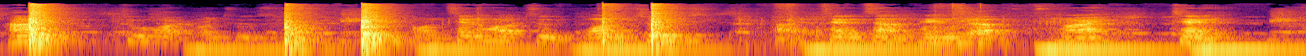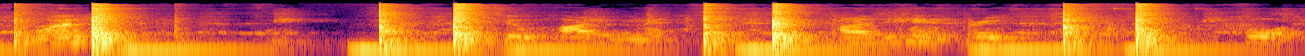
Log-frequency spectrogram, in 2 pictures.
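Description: Male boxing trainer, higher-set voice, terse encouraging calls over glove hits, recorded at a distance in a gym. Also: slow, pauses often. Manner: clipped, repetitive, encouraging commands amid physical exertion; calling out while taking punches on mitts. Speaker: boxing coach. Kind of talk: calling pad-work drills in short commands. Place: large indoor boxing gym. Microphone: far camera. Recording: roomy gym, distant mic, loud music behind. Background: loud music, thuds of punches on mitts.

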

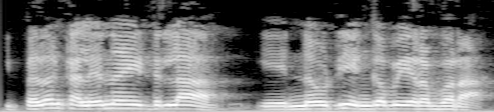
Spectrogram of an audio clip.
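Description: A woman's voice: very high-pitched, steady tone, fast talker, fairly bright tone, voice pushed down. A woman playing a bossy young husband. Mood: taunting. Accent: Kanyakumari Tamil. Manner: bossy, taunting. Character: hot-tempered young husband.

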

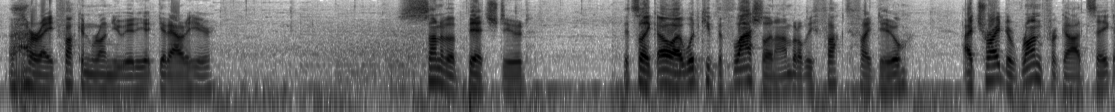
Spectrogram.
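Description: A young man with a fairly low, slightly bright voice narrates his horror gameplay for his gaming channel, with a little hiss or hum in the recording. It's casual let's play commentary, full of rambling, swearing and muttering. He yelps and curses whenever something jumps out.

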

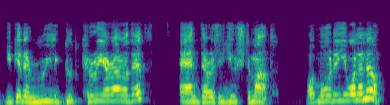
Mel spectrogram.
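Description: A middle-aged Dutch university teaching fellow, the lecturer type, gives casual interview answers over a video call. His slightly higher, fairly bright voice moves fairly quickly, chatty and informal, often repeating words and restarting. The call audio is muffled, dull, and lo-fi.

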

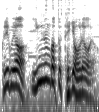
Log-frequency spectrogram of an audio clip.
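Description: Man lecturing with lively, bouncing pitch. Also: a little fast. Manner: repeats key words, constant tag questions. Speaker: lecturer on a channel. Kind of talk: casual explanatory lesson. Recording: faint background music.

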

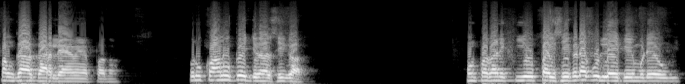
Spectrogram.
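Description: A man's voice: fairly high pitch, fairly even intonation, fairly quick, clear, resonant tone, close to an everyday voice. Man playing a fretful Punjabi villager. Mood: fretting. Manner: worried muttering to himself. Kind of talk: village short film acting.

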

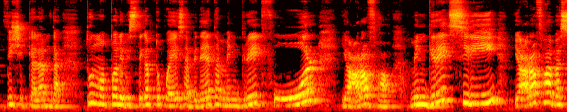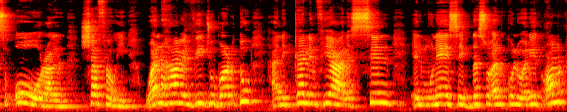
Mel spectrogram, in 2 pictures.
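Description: A high-pitched woman with an Egyptian Arabic accent, teaching English to parents in a chatty, lively way. She slips into little chanted drills between her explanations. Her voice rings in a roomy, echoey space. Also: fast. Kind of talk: explaining and singing a lesson for parents.

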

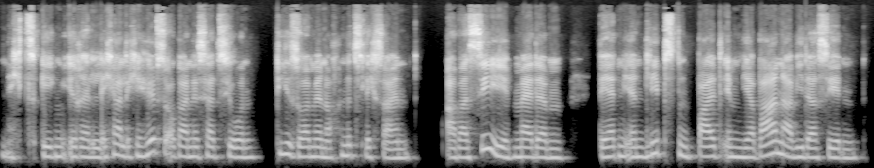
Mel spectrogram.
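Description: A woman reading the lines of a menacing, corrupt male minister who mocks and threatens, in a husky voice. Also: lowish voice, steady tone, moderate pace, few pauses, a little mellow, lightly acted. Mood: sneering menace. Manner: mocking, threatening.

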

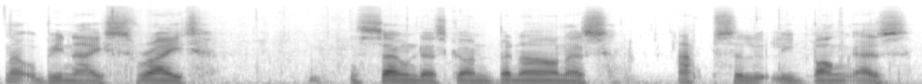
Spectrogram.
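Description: With a low-pitched voice at normal speed and slight background noise, a kayak angler from North East England keeps his sea fishing vlog cheerful and chatty. The action camera on his kayak catches his excited outbursts each time a fish is hooked.

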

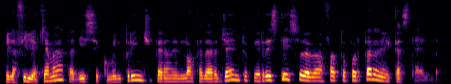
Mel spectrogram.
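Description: Husky man reading a fairy tale. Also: a little high, quick pace. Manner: expressive, lively reading. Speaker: storyteller. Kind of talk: storybook narration.

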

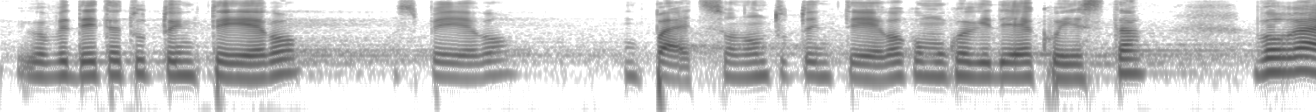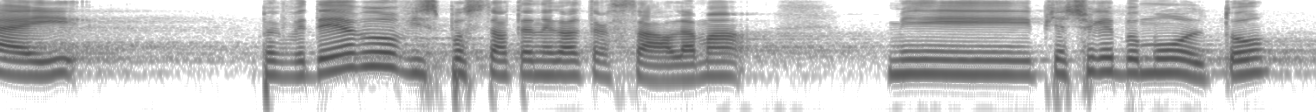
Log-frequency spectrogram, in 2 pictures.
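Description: Brief: middle-aged woman artist, hesitant public talk, smooth clear voice, reverberant hall. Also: medium pitch. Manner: halting, with many hesitations. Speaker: artist presenting her projects. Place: large hall, indoors. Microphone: handheld mic. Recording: long reverb of a large hall.

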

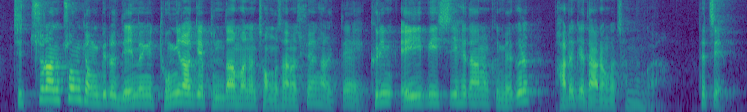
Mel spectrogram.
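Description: A man lecturing on exam math problems in casual speech, drilling students with constant check questions. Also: fairly high pitch. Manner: blunt informal speech.

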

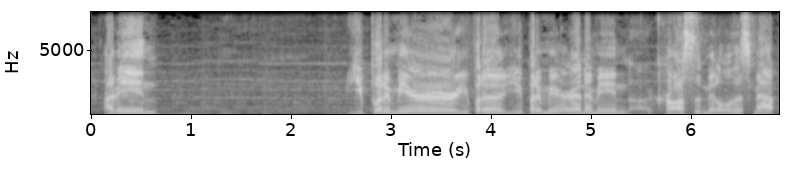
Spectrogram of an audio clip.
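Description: Tired man casting a strategy game. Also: mid-range voice. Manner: relaxed, chatty, self-correcting, occasional laughs. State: tired after a long day. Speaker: esports caster. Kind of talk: solo play-by-play game commentary.

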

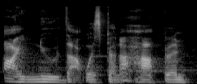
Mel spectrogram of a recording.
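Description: A young fan voicing a boastful, short-tempered male penguin king who blusters, repeats himself and yells insults. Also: mid-range voice, level tone, normal speed, husky, faint music behind. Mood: bored.

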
